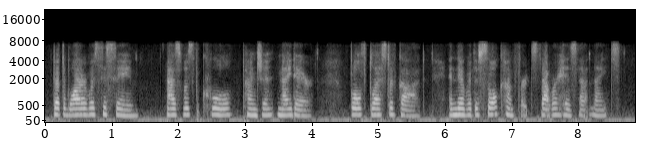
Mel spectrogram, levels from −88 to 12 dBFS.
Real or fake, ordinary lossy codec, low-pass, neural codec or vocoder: fake; Opus, 16 kbps; 7.2 kHz; codec, 16 kHz, 2 kbps, FreqCodec, smaller model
